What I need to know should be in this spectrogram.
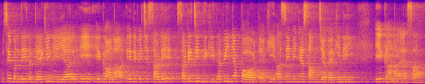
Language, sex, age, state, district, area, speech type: Dogri, female, 18-30, Jammu and Kashmir, Reasi, rural, spontaneous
